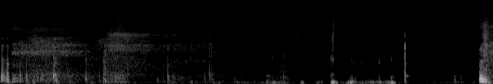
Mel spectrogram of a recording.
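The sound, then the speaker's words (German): Someone chews a donut: faint, irregular, soft wet mouth sounds and small crunches come in uneven bursts, with a sharper click near the end and no talking. “dann esse ich mal einen Donut”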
